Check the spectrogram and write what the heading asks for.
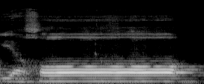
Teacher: الألف الألف لابد تكون مفخمة من الخاء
